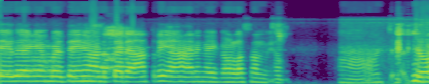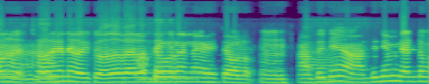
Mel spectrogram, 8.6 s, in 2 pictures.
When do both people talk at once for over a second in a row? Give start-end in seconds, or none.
4.3-6.1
